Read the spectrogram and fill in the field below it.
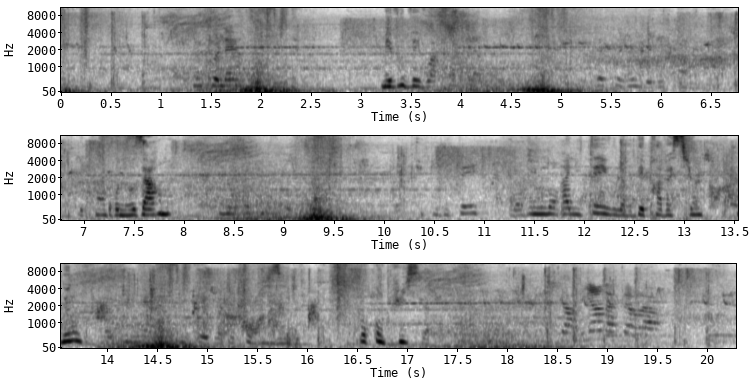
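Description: A woman speaks calmly and earnestly, close by.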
